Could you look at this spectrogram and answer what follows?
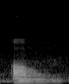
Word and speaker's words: Om: And as HPB points out, it could be a 3-syllabled word, a 2-syllable, it can be A-U-M. Remember, it's starting, imagine, it's like the 3 worlds, right? Om, you're ending with the dental, you're starting in the back. So air, is going through the palate, becoming a U, and then the dental, the clip, but it's a nasal M, so it's vibrating constantly.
